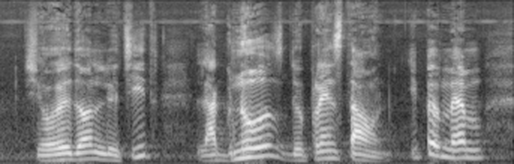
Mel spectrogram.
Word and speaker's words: Gnose: Si les téléspectateurs sont intéressés, ils n'ont qu'à chercher le livre de Raymond Ruyet, hein, La Gnose de Princeton. Gnose, ça s'écrit G-N-O-S-E.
